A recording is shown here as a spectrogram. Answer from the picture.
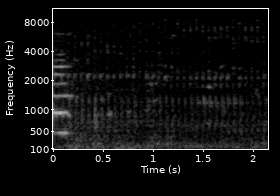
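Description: Faint street background noise during an outdoor march, opened by one short, high pitched tone about a fifth of a second long.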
